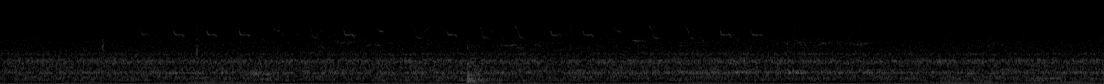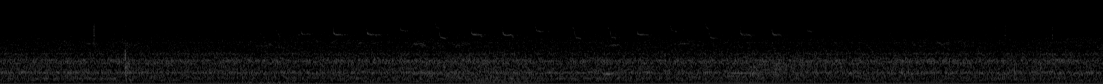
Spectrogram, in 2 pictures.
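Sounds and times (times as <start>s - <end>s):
faint steady hum: 0.0s - 22.0s
songbird chirping: 1.4s - 8.8s, 13.5s - 19.4s
soft knock: 4.6s - 4.9s.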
